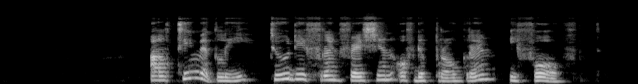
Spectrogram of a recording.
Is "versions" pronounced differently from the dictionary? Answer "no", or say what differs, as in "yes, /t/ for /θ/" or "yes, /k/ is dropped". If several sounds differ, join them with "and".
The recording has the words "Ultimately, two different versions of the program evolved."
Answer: yes, /ʃ/ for /ʒ/ and /z/ is dropped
